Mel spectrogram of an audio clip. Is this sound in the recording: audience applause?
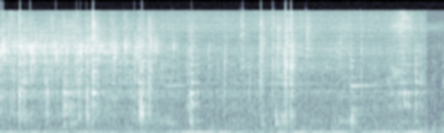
no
